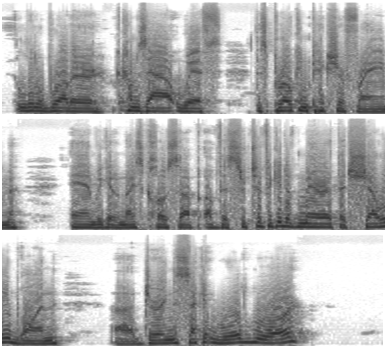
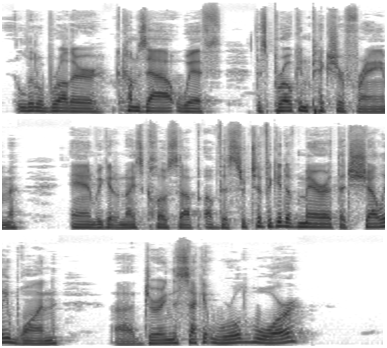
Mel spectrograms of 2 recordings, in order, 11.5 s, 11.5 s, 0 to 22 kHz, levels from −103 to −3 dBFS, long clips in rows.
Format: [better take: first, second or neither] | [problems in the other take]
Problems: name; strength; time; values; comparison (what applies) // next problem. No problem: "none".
second | distortion; heavy; 5 dB below the speech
